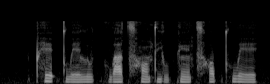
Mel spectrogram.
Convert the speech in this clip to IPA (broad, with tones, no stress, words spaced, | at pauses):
pʰe˦ʔt̪we˨˩ lu˨t̚hwa˧ t͡sʰɔ̃˦t̪ju˨˩kẽ˦ t͡sʰɔ˦p̚t̪ʰwe˥˧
